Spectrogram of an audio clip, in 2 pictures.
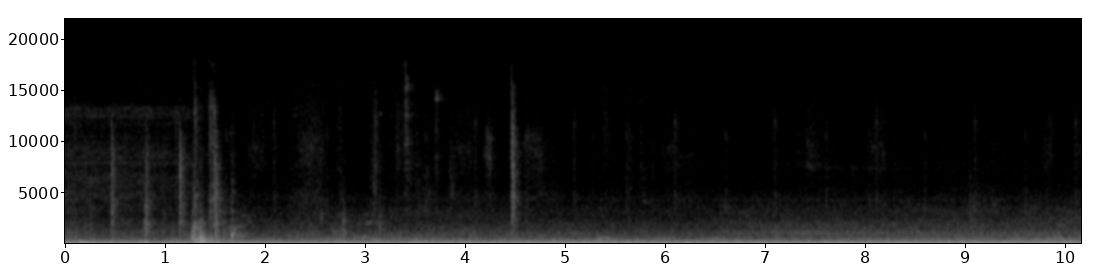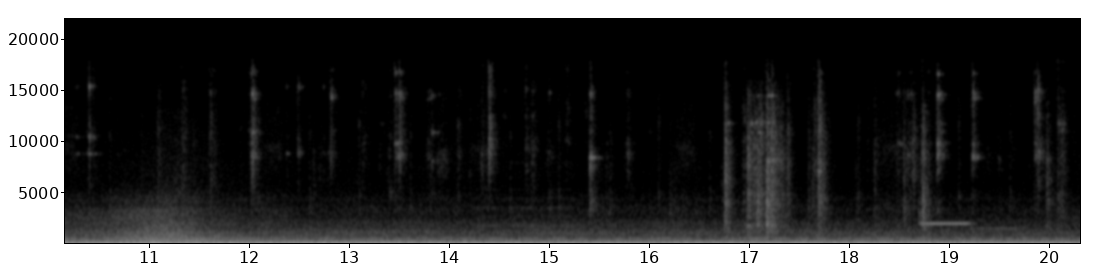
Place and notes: Hampton Rd, South Fremantle WA, Australia - Bus To Fremantle
Taking a bus to Fremantle. The bus model was a Mercedes-Benz O405NH. Recorded on a Zoom h2n, MS mode.
1 November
